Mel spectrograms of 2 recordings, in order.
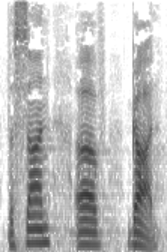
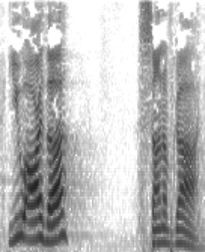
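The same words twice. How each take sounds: First: "Son of God" slow and lower, word by word; emphatic repetition. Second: Loud opening cry that drops away. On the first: Real, not acted. Preacher repeats the spirits' title to the congregation, "Son of God" slowly emphasized. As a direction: space out "Son", "of", "God" with weighty pauses. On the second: A narrator's reading. Preacher voices unclean spirits before Jesus, crying out. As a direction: cry out the first words, then pause and settle. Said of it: "and they cry out".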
